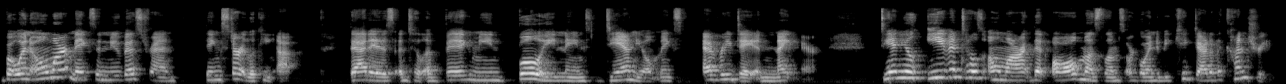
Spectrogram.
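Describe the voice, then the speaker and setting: Bright-voiced woman teacher reading aloud. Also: medium pitch, normal speed. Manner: enthusiastic, expressive, conversational. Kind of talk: children's read-aloud lesson, thinking aloud. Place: small home room, indoors.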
